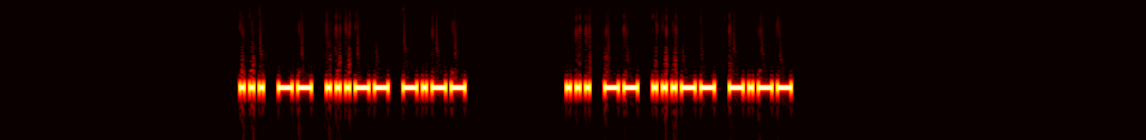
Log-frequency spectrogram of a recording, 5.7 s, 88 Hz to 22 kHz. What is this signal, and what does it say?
Morse code, heard as a keyed tone, about 46 wpm, 700 Hz. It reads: SM3Y SM3Y
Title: DXCC-100 Call Signs - 4 Characters - Repeated 2x - 50wpm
